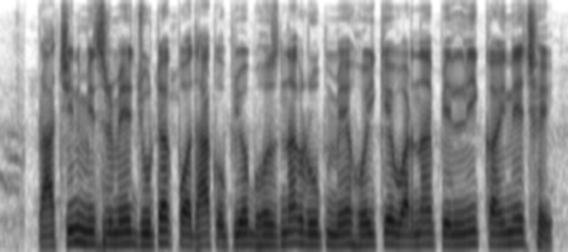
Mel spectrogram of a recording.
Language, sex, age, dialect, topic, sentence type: Maithili, male, 18-24, Eastern / Thethi, agriculture, statement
